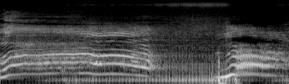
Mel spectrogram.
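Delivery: high cry of grief, shouted out; a sudden wail of grief; loud crying wail. Retold or imitated. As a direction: let out a wailing cry. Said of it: "Ele dá um gritão".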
